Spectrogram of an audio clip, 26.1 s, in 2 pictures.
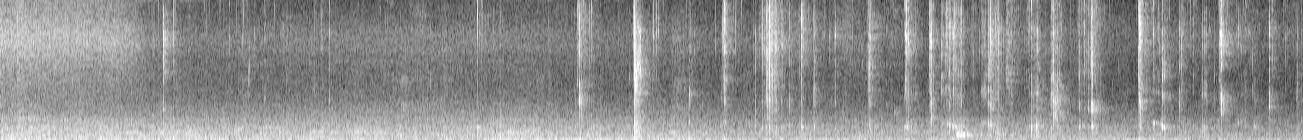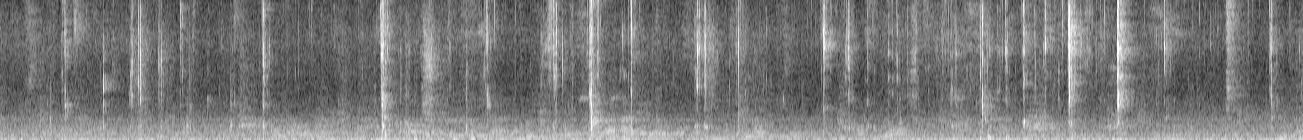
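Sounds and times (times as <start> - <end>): person chewing chicken: 5.8 - 16.0, 16.8 - 19.4, 21.2 - 25.9.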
